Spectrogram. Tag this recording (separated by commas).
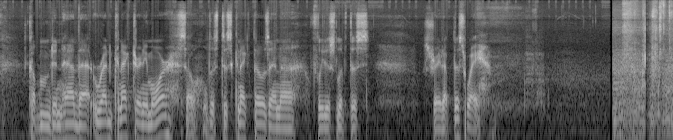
Speech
